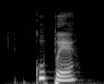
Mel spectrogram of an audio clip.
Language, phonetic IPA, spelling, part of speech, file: Russian, [kʊˈpɛ], купе, noun, Ru-купе.ogg
- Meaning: 1. compartment, couchette 2. coupé, coupe (a sporty automobile with two doors)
